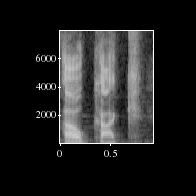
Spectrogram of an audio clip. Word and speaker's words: Al-Qaq: do Reino Unido no Brasil, a embaixadora Stephanie Alcock.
